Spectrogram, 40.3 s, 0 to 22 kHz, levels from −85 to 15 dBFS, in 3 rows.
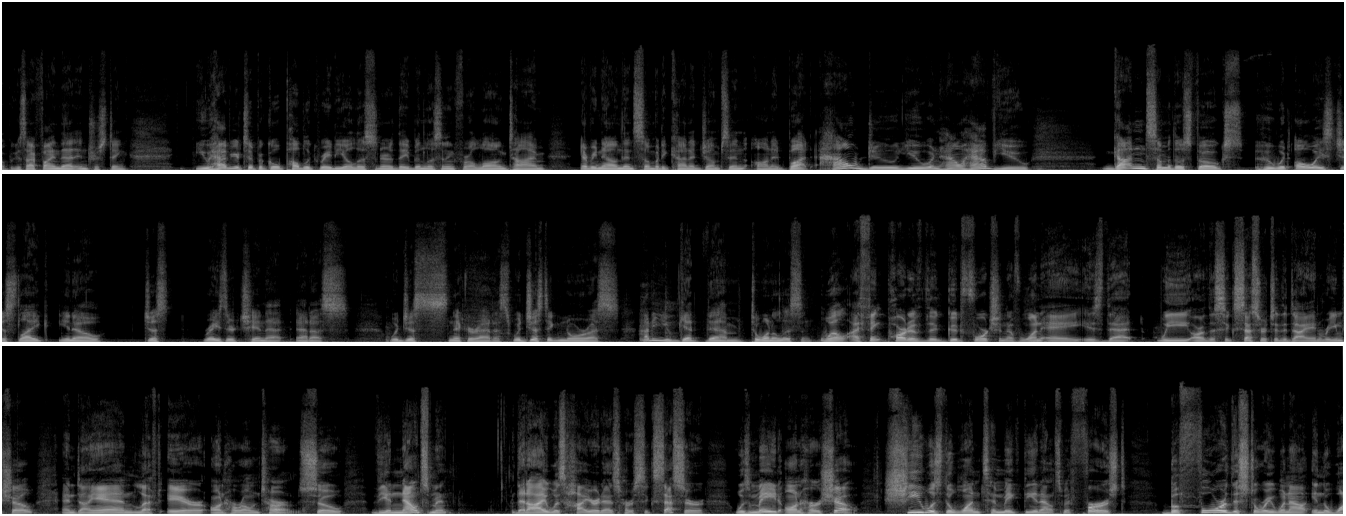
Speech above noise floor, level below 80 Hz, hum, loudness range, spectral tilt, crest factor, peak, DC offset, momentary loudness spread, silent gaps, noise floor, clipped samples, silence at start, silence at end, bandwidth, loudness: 22 dB; -48 dBFS; none; 6 LU; -5.5 dB/octave; 22 dB; -4 dBFS; under 0.1%; 10 LU; none; -49 dBFS; under 0.1%; 0 s; 0 s; 16.5 kHz; -27 LUFS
